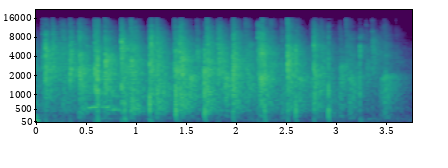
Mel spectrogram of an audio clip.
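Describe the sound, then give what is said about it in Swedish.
The audience of the radio programme Radio Total Normal applauds, with crisp overlapping claps in a brisk, fairly even patter that holds steady for several seconds. No voices are heard over it. “Alla här är glada och applåderar”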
